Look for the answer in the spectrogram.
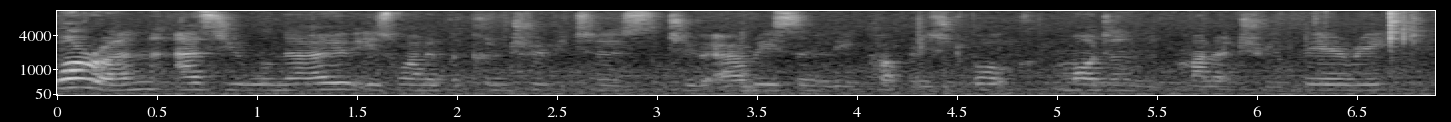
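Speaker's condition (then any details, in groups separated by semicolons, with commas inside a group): No condition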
